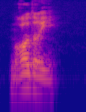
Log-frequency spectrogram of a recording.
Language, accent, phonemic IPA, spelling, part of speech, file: French, France, /bʁɔ.dʁi/, broderie, noun, LL-Q150 (fra)-broderie.wav
- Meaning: embroidery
